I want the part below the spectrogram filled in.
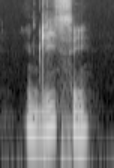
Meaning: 1. to slip, to slide, to skid 2. to glide 3. to slide
- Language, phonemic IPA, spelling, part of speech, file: French, /ɡli.se/, glisser, verb, Fr-glisser.ogg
